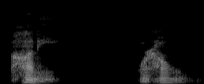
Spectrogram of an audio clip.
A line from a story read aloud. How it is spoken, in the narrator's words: he whispered into her ear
